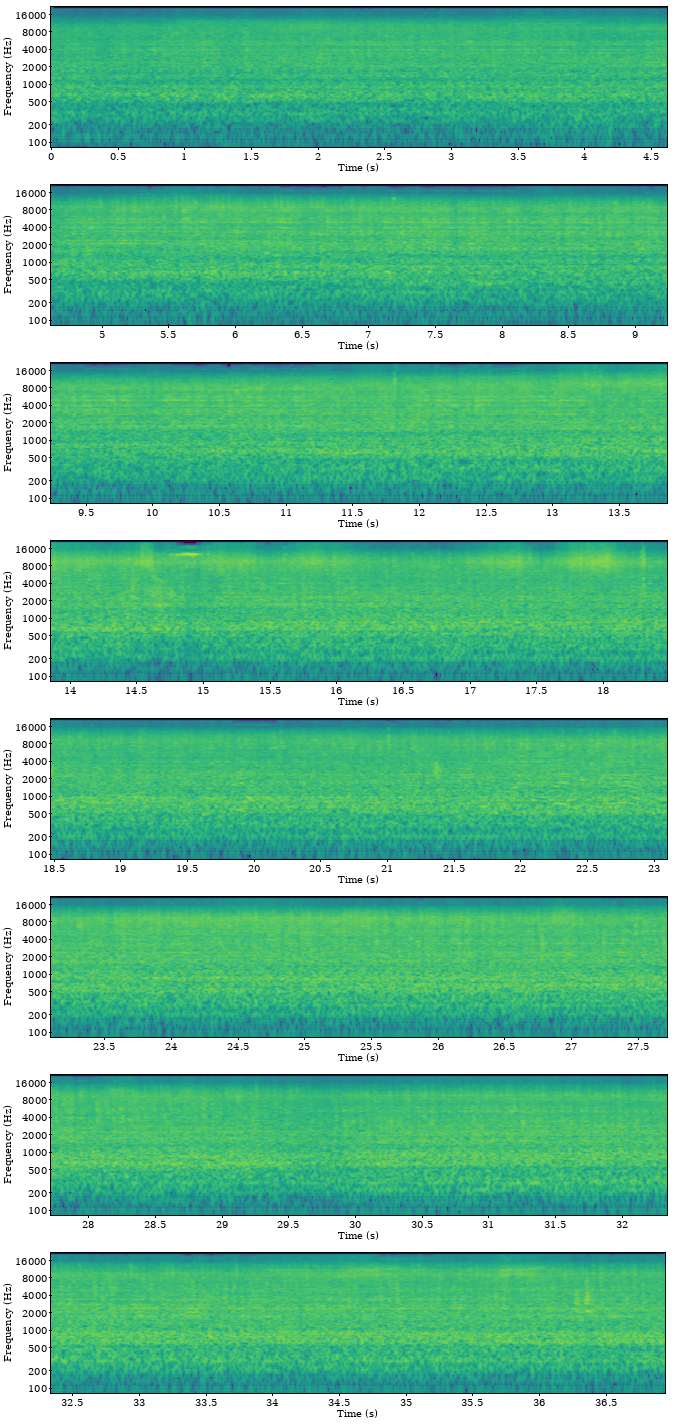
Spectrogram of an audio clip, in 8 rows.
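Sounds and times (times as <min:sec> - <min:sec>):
heavy machinery running: 0:00.0 - 0:36.9.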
